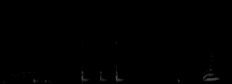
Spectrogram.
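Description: Near silence: room tone with three faint, quick clicks a little under a second in.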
